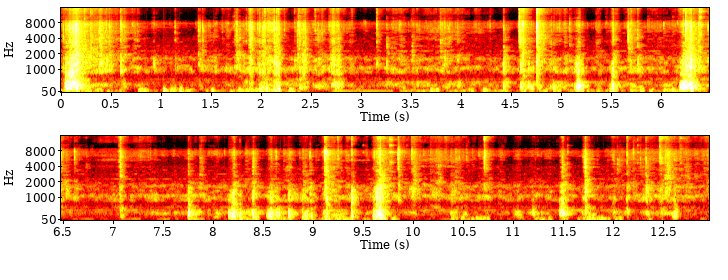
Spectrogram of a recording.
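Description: Stiff plastic weaving tape crackling and rustling in short, irregular crackles as its strands are bent and tucked into the woven edge of a tray.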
